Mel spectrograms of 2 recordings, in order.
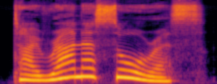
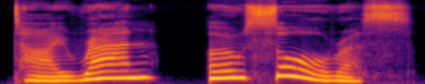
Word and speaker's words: Tyrannosaurus: got its name how do you say it Tyrannosaurus say tyranosaurus on the beach on a Sandy Beach there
